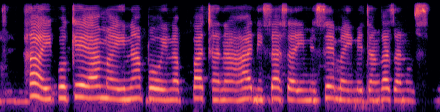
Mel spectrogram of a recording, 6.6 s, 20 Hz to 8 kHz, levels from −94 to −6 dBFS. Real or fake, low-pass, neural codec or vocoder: fake; 7.2 kHz; codec, 44.1 kHz, 7.8 kbps, DAC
